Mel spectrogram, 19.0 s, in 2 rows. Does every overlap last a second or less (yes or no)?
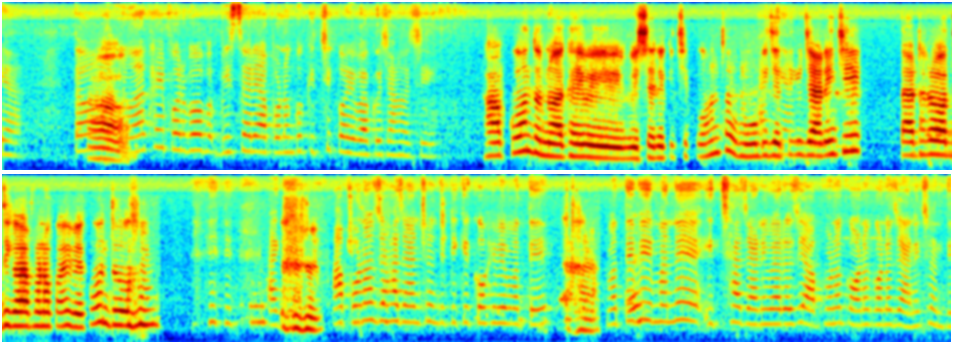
yes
